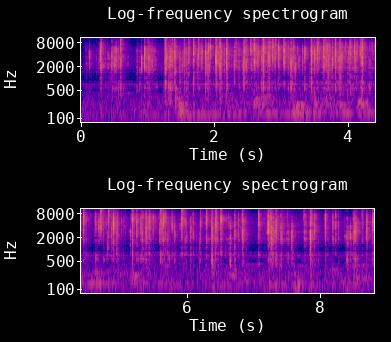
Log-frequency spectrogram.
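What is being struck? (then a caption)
Sequin-covered journal wrapped in plastic film. A black sequin journal sealed in clear plastic film is tapped and scratched by long purple nails. The result is a dense stream of crisp, bright crinkling and clicking with quick scratches. The sound is almost entirely high-pitched, with no low end.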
